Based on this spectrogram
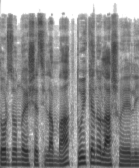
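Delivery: ordinary delivery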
